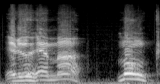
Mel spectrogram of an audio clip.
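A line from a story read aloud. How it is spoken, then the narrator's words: Screamed. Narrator (Swedish): skrek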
